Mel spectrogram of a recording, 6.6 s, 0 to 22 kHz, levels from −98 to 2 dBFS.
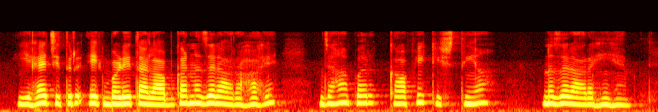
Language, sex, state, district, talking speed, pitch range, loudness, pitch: Hindi, female, Bihar, Bhagalpur, 145 wpm, 205-235 Hz, -16 LUFS, 220 Hz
